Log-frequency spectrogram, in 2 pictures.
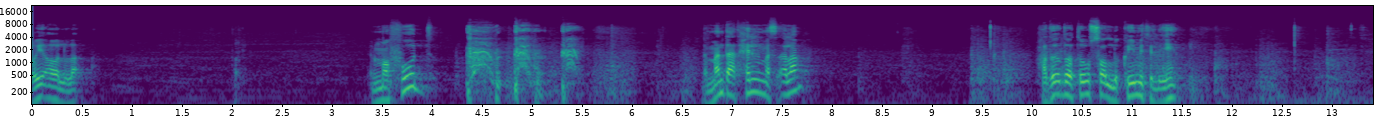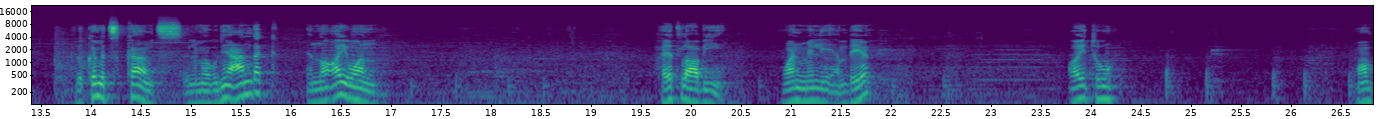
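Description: A man lectures calmly in a room with a slight echo.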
